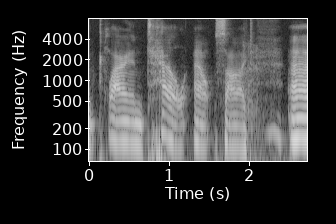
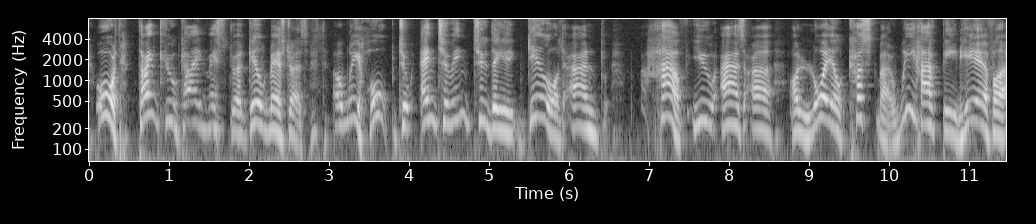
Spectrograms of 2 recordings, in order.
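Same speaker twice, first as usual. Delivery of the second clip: high, eager shopkeeper voice; fawning baker; 8 semitones higher, 4 dB louder than usual. Acted. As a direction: gush like a grovelling baker. Baker character voice.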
